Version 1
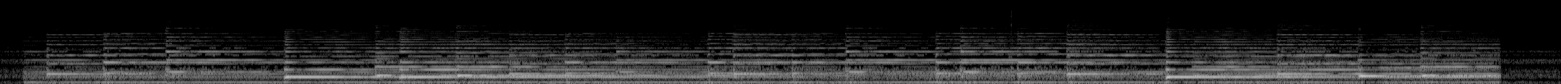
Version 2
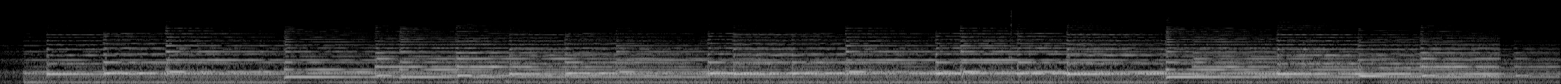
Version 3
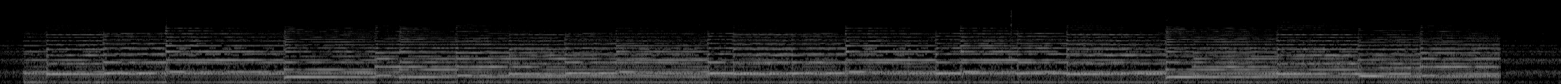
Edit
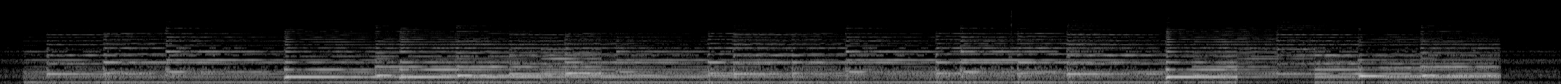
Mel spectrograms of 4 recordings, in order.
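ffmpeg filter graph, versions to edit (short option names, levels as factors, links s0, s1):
-filter_complex "[0:a]asplit=3[s0][s1][s2];[s0]atrim=end=5.412[s3];[1:a]atrim=start=5.408:end=6.012[s4];[s1]atrim=start=6.008:end=12.372[s5];[2:a]atrim=start=12.368:end=13.152[s6];[s2]atrim=start=13.148[s7];[s3][s4]acrossfade=d=0.004:c1=hsin:c2=hsin[s8];[s8][s5]acrossfade=d=0.004:c1=hsin:c2=hsin[s9];[s9][s6]acrossfade=d=0.004:c1=hsin:c2=hsin[s10];[s10][s7]acrossfade=d=0.004:c1=hsin:c2=hsin"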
